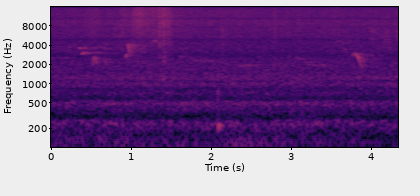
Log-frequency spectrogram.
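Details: Spring swarm of honey bees taken from a tree by a beekeeper, Tuscan Maremma countryside, Italy: unbroken low droning buzz, one sharp click near two seconds, and faint bird chirps.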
